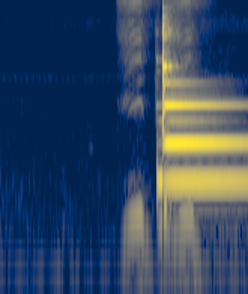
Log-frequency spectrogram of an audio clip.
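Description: Smartphone notification chime for an arriving Facebook notification: a single bell-like ding about one and a half seconds in, ringing on as it slowly fades.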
